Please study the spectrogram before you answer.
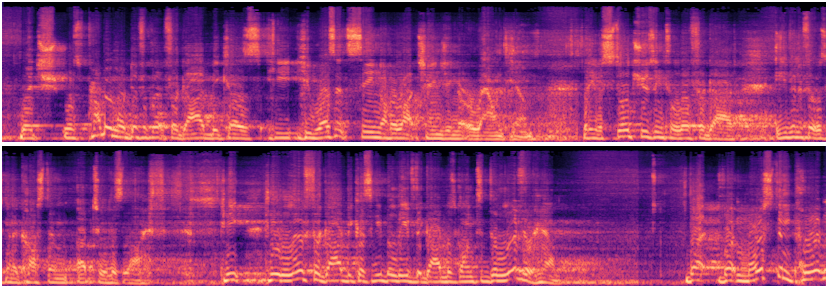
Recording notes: We apologize for the distorted audio, and it will be fixed in the coming weeks.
